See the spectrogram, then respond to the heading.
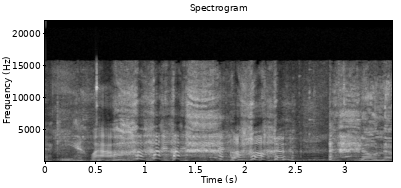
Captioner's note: laughter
